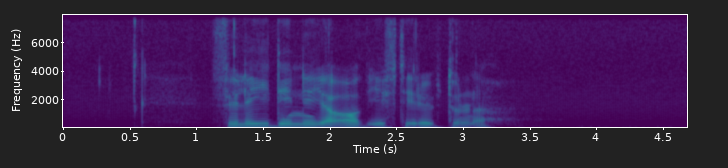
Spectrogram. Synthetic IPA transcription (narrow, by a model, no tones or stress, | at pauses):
fʏliːd̪ɪnːyːaʔɑːvjɪft̪ɪɾʉ̟ːt̪ʊɾɳa̰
